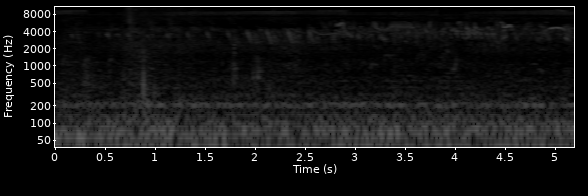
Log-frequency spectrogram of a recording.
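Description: Faint birds chirping over quiet background noise with a low steady hum.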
